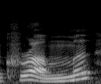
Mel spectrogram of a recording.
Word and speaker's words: crumb: So crumb is C-R-U-M-B, is a fine piece of bread that has fallen off the bread.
